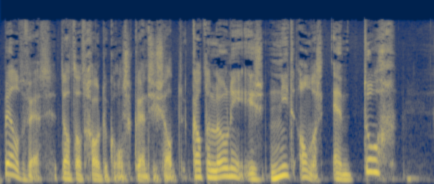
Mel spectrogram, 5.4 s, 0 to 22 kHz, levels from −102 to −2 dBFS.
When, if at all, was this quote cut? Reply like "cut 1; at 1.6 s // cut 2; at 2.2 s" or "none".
none

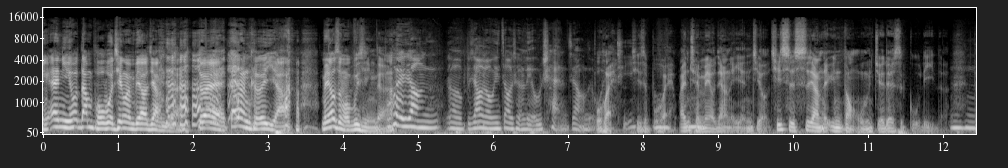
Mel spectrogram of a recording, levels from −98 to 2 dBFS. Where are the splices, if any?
none

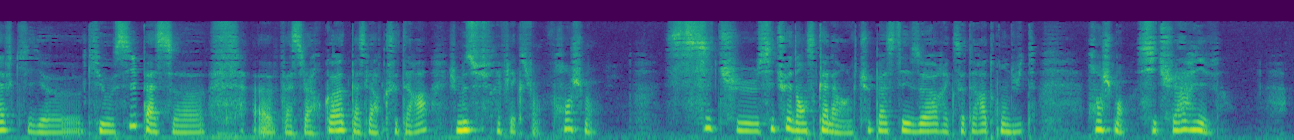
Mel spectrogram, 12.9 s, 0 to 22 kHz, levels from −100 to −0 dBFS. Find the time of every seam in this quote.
cut 1; at 3.8 s // cut 2; at 4.9 s

